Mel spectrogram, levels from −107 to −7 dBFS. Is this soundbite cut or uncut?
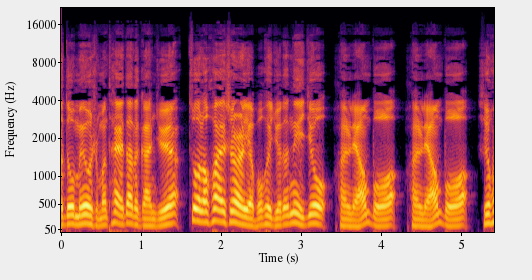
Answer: cut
